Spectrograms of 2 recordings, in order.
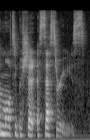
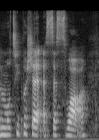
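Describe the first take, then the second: First: The last word is said the English way. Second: The last word is said the French way. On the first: The speaker calls it wrong. "we just anglicize pronunciations" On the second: The speaker calls it right. "is how I pronounce it"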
